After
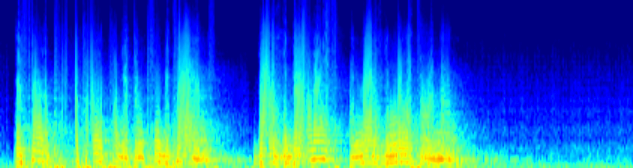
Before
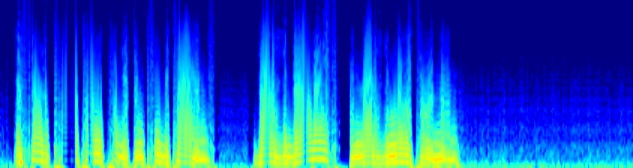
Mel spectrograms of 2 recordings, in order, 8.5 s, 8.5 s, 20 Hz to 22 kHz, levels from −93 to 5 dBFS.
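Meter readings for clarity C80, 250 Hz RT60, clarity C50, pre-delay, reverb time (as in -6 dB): 12.0 dB, 2.1 s, 10.0 dB, 4 ms, 1.5 s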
